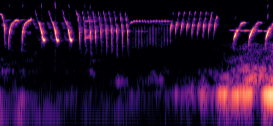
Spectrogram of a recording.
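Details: Young farm-bred canary singing continuously in rolling song, used to prompt reluctant canaries to sing: repeated downward-sweeping whistles, then rapid buzzy trills, a steady high rolling trill, and more falling sweeps, with a low hum underneath near the end.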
